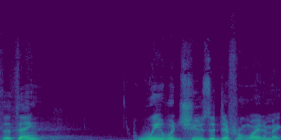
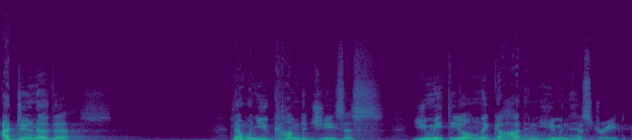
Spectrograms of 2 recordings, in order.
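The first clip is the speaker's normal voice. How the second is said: usual speaking voice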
